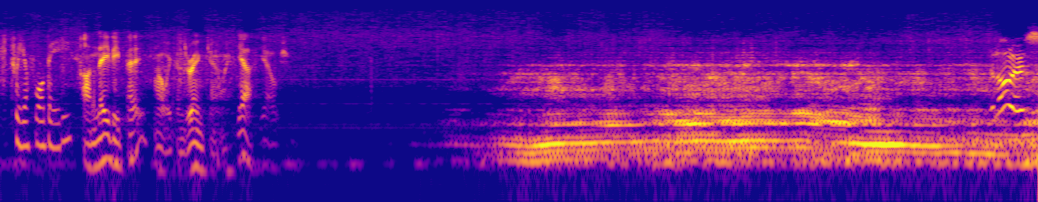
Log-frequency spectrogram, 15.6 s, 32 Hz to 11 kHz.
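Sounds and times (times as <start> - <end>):
speech: 0.2 - 4.4
propeller airplane engine droning as the plane flies off: 7.2 - 15.5.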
